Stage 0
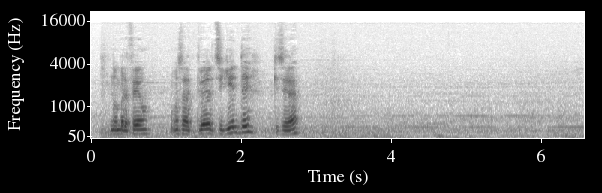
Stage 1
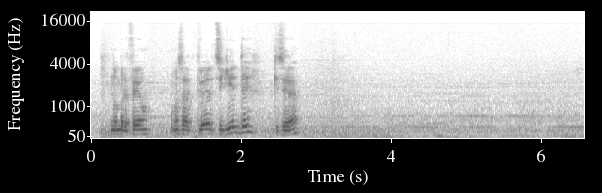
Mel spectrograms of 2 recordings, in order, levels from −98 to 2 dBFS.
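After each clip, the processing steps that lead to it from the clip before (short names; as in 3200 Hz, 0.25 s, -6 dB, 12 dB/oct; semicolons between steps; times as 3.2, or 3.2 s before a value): compressor 6:1, threshold -26 dBFS, peak gain reduction 7.5 dB; gain -6.5 dB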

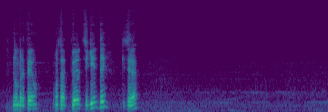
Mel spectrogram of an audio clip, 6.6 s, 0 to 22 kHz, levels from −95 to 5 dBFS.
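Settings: upward expander 2.5:1, over -46 dBFS; gain +6 dB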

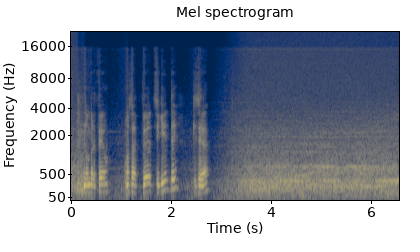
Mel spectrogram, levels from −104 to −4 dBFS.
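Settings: three-band squash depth 100%; gain +4.5 dB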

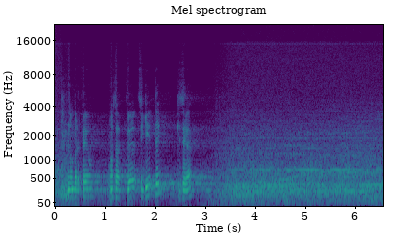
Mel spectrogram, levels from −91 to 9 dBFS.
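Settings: plate-style reverb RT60 4 s, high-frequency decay 0.75×, DRR 11 dB; gain -3.5 dB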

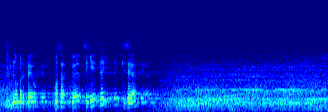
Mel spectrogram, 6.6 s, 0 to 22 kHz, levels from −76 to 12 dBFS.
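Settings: echo 0.268 s -14 dB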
